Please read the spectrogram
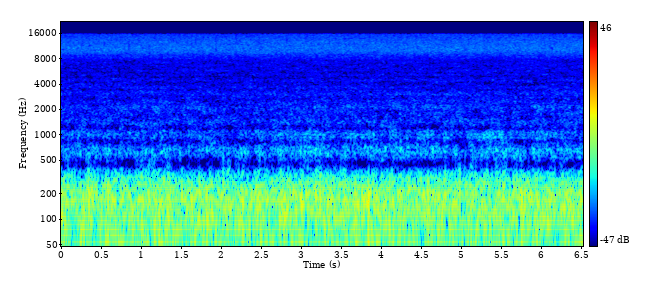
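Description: Steady low rumble with a faint hiss above it and no speech, even and unchanging.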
